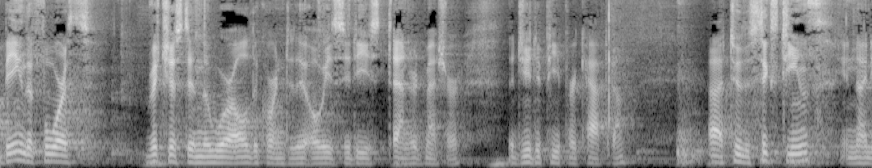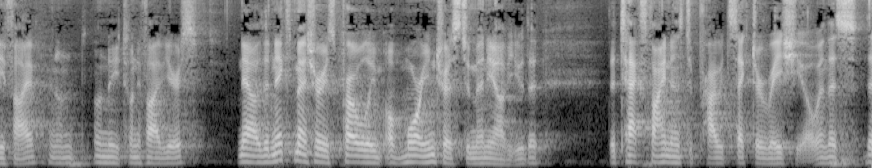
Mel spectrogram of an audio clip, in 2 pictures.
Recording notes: Presented at the Austrian Economics Research Conference. At the Ludwig von Mises Institute in Auburn, Alabama.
